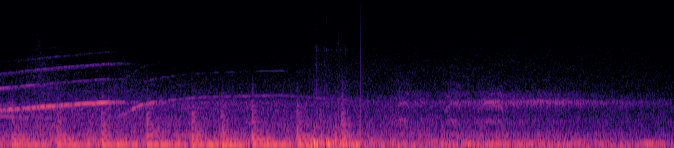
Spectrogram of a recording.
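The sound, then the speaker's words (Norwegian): Police sirens wail in rising and falling sweeps over a low, steady rumble of engines, fairly loud and continuous, with no one speaking: many police cars chasing a Ford Scorpio through the forested valleys of Østerdalen, Norway, on a warm, pitch-dark August night. “En varm, men beksvart natt I august, midt inne I skogsrike, langt oppe I dalstrøkene I Østerdalen, farer en Ford Scorpio gjennom landskapet, med en bråte av politibiler, hakk I hel.”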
